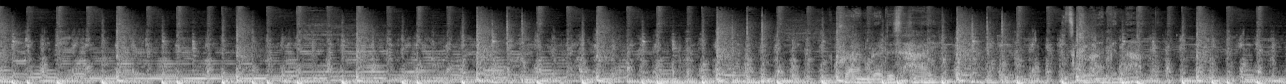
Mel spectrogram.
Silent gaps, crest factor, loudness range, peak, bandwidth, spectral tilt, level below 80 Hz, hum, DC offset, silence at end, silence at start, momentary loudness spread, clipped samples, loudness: none; 12 dB; 1 LU; 0 dBFS; 16.5 kHz; -6 dB/octave; -18 dBFS; none; under 0.1%; 0 s; 0 s; 3 LU; under 0.1%; -13 LUFS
